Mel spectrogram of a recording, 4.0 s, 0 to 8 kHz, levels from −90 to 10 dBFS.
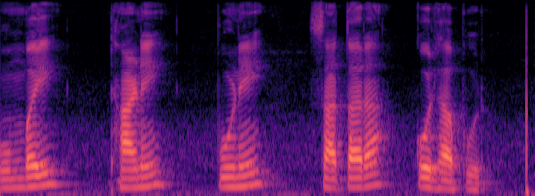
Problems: none marked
